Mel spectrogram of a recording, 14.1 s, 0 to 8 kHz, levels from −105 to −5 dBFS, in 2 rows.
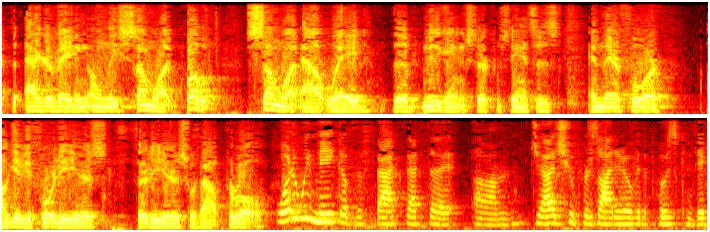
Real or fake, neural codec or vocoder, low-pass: real; none; 7.2 kHz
